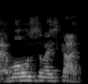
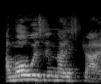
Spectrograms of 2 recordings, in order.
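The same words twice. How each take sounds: First: "always" said lightly, much softer; softer take. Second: "always" pressed firm and a bit louder; emphasis on always. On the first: Coach to client, same line said softer and lighter. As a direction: drop the volume, let "always" slide by easily. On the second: Coach to client, warning with weight on "always". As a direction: lean hard into "always" to warn. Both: Shown as a demonstration. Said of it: "you put a lot of emphasis".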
